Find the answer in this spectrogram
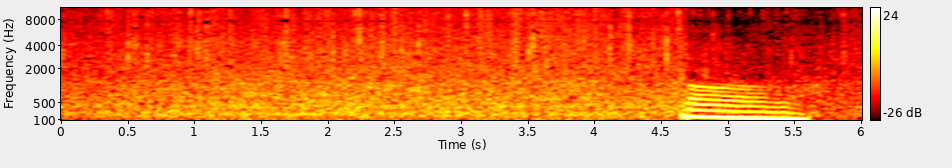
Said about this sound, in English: Oh. I may as well have opened the window here in the studio. That's essentially what's going on. Rain. Thunderstorm warnings.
